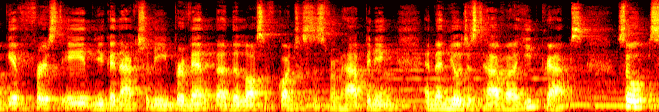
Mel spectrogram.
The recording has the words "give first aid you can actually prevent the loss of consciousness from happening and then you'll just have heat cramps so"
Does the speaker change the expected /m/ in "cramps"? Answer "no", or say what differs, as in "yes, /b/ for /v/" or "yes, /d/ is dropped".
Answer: yes, /m/ is dropped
